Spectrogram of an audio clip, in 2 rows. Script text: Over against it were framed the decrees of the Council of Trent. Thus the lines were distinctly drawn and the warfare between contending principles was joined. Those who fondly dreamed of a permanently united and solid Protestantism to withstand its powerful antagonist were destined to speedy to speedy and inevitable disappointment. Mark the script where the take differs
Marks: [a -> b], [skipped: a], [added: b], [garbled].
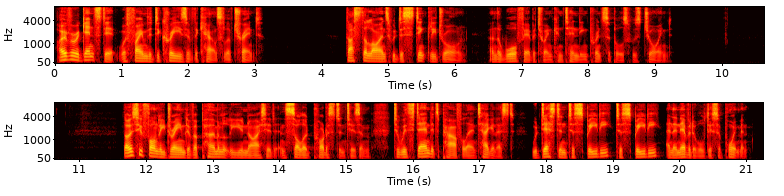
Over against it were framed the decrees of the Council of Trent. Thus the lines were distinctly drawn and the warfare between contending principles was joined. Those who fondly dreamed of a permanently united and solid Protestantism to withstand its powerful antagonist were destined to speedy to speedy and inevitable disappointment.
